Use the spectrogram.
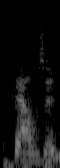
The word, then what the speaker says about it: thousand: J'en profite d'ailleurs pour faire une petite remarque sur la prononciation de thousand. Ça s'écrit OU au milieu, comme si c'était écrit tout, sauf que ça se prononce bien OW.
